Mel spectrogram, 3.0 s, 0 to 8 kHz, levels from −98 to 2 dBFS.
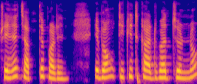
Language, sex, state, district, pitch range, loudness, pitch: Bengali, female, West Bengal, North 24 Parganas, 230-270 Hz, -16 LUFS, 245 Hz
